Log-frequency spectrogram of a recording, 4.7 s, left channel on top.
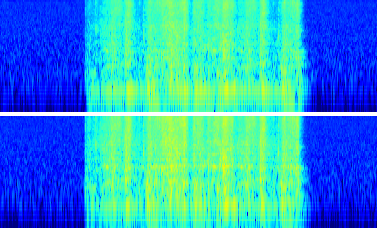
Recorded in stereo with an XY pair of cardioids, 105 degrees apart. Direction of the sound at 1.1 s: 45° right.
